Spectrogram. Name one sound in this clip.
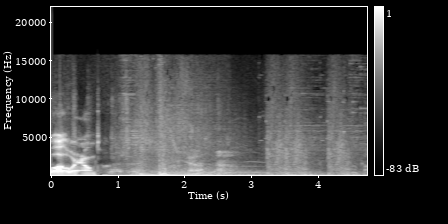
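Video game battle effects clash and crackle.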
